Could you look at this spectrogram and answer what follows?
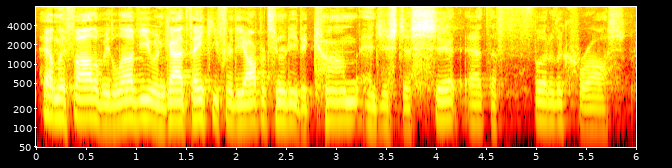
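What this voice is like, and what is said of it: North Texas accent. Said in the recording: “I'm originally from North Texas, so if my accent kind of gets in the way a little bit”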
